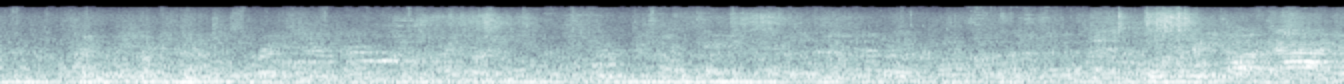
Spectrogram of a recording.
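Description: Crowd chatter echoes in a large hall.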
